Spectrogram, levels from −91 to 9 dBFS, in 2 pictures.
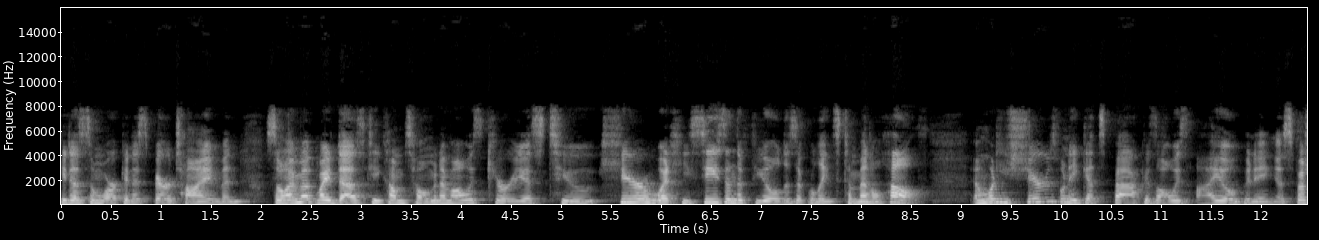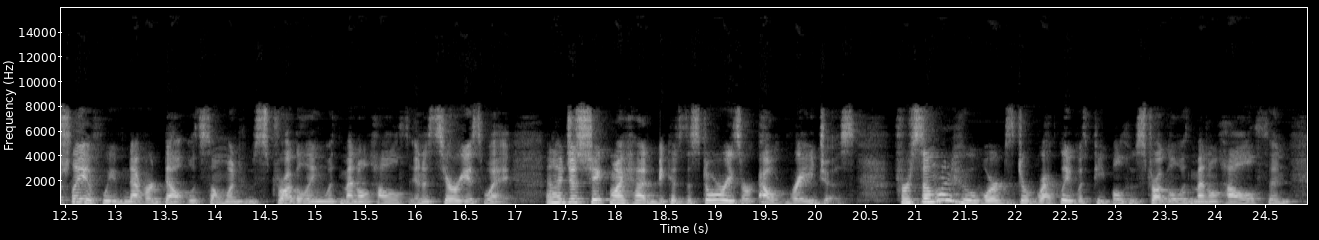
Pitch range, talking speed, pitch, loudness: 165-200 Hz, 205 wpm, 180 Hz, -19 LUFS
